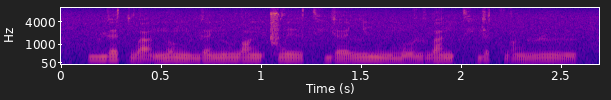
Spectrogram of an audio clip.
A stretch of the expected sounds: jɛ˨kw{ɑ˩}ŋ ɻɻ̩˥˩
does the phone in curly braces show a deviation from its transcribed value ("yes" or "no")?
no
